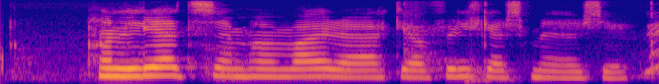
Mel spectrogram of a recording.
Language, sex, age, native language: Icelandic, female, 11, Icelandic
